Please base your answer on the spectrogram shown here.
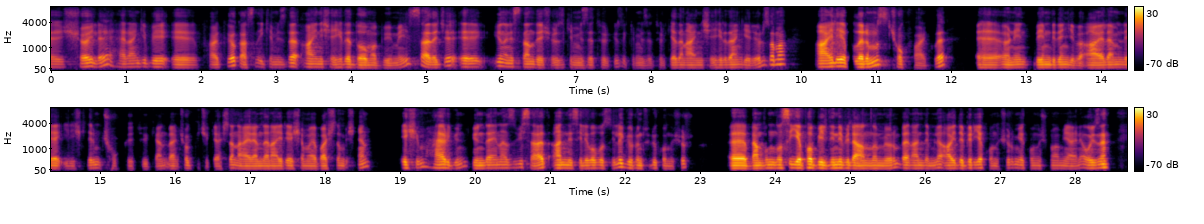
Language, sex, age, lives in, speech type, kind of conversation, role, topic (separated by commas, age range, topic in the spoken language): Turkish, male, 30-34, Greece, conversation, advice, user, Evlilik ve çocuk sahibi olma beklentisi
